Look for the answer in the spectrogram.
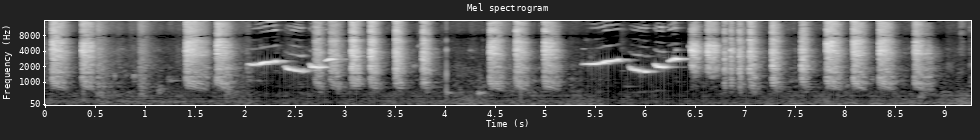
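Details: White-rumped shama female in heat calling for a male, giving steady runs of harsh rasping bursts with two brief phrases of slurred, dipping whistles between them.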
